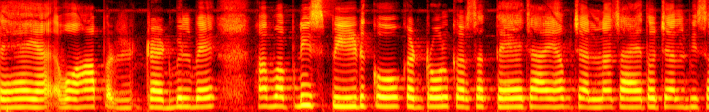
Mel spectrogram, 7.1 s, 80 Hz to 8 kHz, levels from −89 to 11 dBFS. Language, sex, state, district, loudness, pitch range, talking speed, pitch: Hindi, female, Punjab, Pathankot, -14 LUFS, 220-235 Hz, 170 wpm, 225 Hz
